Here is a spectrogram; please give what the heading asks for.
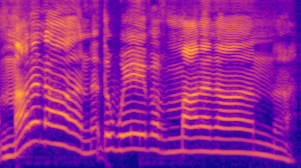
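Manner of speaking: high, slow and booming; grand dramatic reading. Acted. Friend reading Irish poetry aloud, grandly drawn out. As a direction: declaim the sea god's name like a bard.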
